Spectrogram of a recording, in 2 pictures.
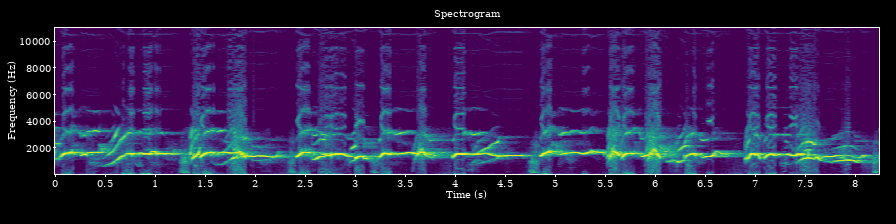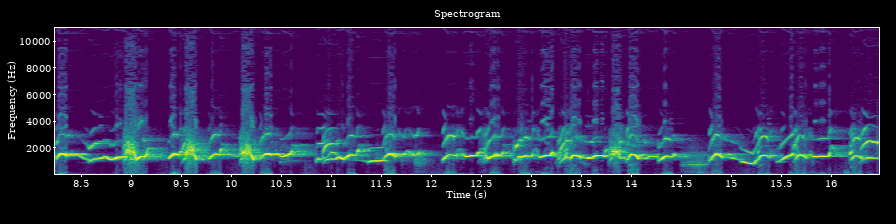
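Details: Two pet dogs squabbling over a bone, their exchange growing rowdier; dense overlapping yips, whines and yowling barks in quick succession, pitched mid-high and continuous throughout.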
